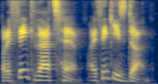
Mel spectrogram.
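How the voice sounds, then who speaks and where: A man's voice: medium pitch, wildly swooping pitch, moderate pace, bright, forceful tone, husky. A young man streaming while he 3D models, muttering to himself in a playful, rambling way. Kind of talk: casual livestream commentary while 3D modeling.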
